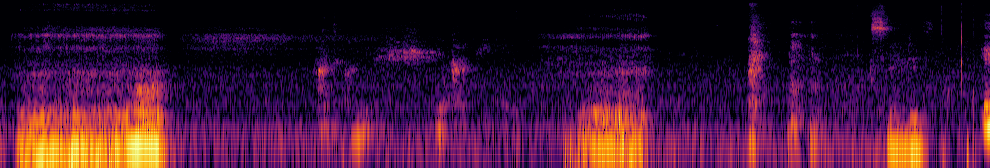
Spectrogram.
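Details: Cane Corso dog snoring while asleep in a quiet room: deep, rumbling snores with softer snuffling breaths between them.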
